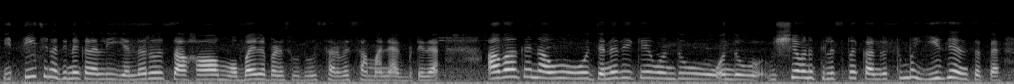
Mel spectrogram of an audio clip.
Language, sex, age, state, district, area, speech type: Kannada, female, 18-30, Karnataka, Chikkaballapur, rural, spontaneous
